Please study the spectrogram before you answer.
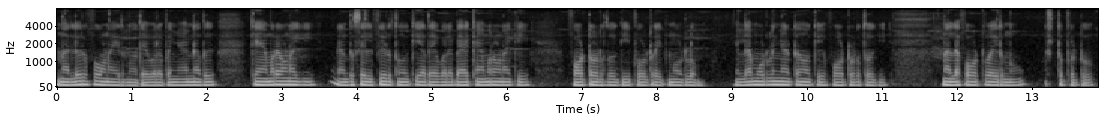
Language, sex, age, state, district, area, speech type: Malayalam, male, 45-60, Kerala, Palakkad, urban, spontaneous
